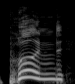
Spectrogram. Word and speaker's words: pwned: Pone and own works because it's like it fits the word. You were owned, you were pwned. But the origin was a typo. Punned is the way you would actually pronounce it as reading.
